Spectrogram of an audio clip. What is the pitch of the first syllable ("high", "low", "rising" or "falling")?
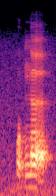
high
